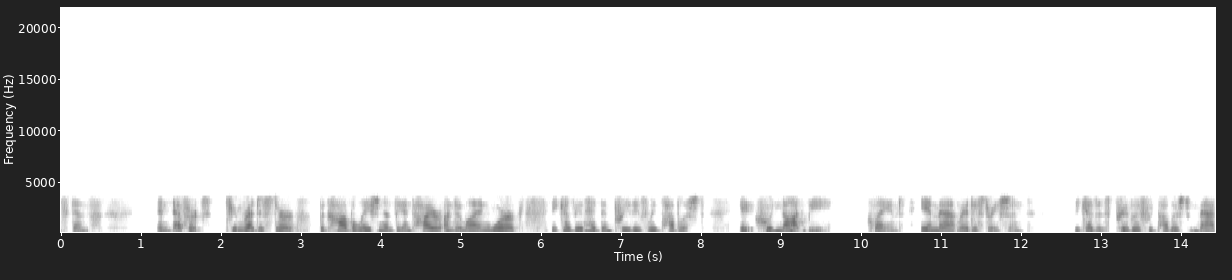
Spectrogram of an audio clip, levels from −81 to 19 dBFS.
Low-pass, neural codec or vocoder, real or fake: 3.6 kHz; codec, 24 kHz, 0.9 kbps, WavTokenizer, small release; fake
